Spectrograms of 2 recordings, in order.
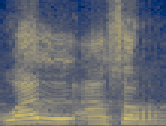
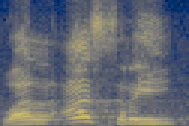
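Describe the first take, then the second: First: The word ends on a bare consonant. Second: The word ends with an added vowel. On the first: The speaker calls it right. "harus diwakafkan" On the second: The speaker calls it wrong. "Tapi kadang dibaca"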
